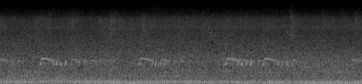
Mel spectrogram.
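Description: A bird calling about five times, each call a short note followed by a few quick clipped notes, over a steady low rumble.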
